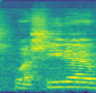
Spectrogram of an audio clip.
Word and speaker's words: Ouachita: to say, oh goodness, Washita River? I don't even know if I'm pronouncing that right. Oh, how do you pronounce that? It's Ouachita River in North Louisiana.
